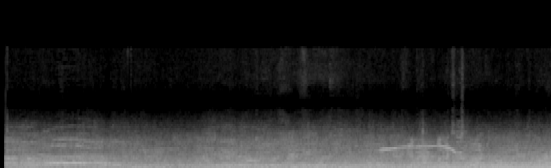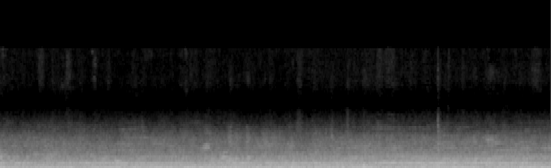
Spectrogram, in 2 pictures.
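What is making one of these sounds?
Loud live music plays through speakers in a large echoing hall.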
